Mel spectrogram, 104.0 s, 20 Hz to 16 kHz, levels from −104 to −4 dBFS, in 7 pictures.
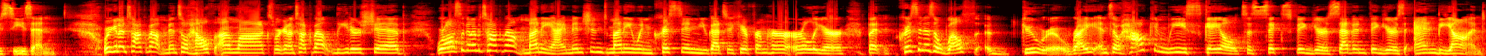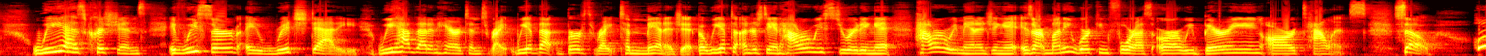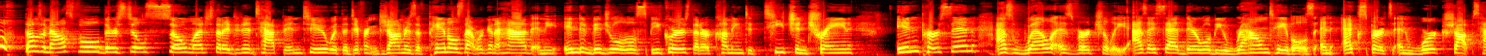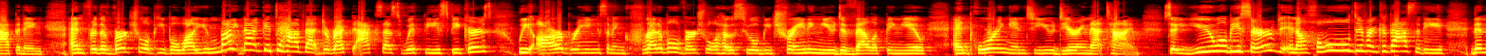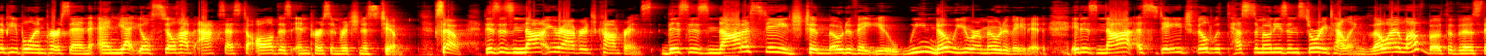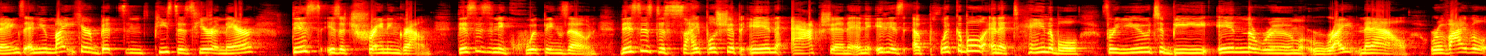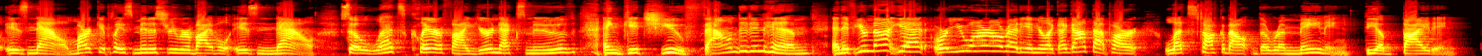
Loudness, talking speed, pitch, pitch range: -20 LUFS, 200 wpm, 240 Hz, 210-270 Hz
